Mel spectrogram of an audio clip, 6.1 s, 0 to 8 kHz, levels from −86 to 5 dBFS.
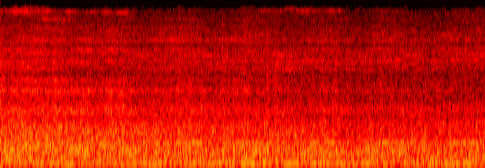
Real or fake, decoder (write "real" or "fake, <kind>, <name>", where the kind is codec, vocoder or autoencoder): real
